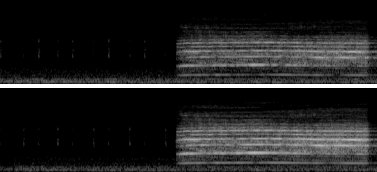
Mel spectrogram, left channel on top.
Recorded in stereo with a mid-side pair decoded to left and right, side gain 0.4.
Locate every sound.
1.8 s a scream: 55° right, 2.5 m; by 3.7 s 65° right, 0.7 m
